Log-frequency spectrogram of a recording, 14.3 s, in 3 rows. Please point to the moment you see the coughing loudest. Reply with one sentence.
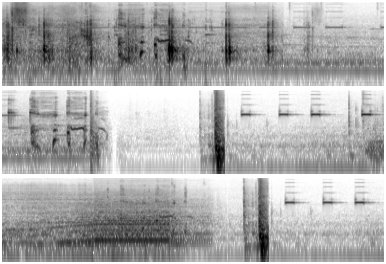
The volume of the coughing peaks at 2 seconds.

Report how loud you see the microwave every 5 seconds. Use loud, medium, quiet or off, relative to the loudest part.
quiet, loud, loud.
